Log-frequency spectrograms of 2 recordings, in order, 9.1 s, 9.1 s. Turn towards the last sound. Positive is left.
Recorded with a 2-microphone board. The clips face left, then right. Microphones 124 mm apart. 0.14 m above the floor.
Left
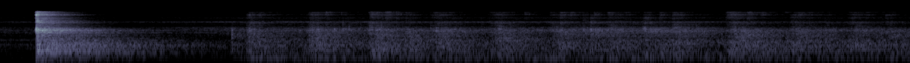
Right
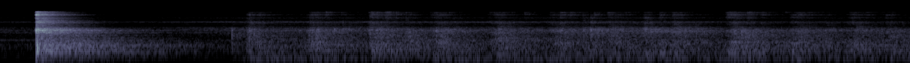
turn(degrees=-40)  # may be behind; listen again after turning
